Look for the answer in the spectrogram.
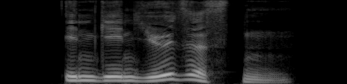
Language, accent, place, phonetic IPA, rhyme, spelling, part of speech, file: German, Germany, Berlin, [ɪnɡeˈni̯øːzəstn̩], -øːzəstn̩, ingeniösesten, adjective, De-ingeniösesten.ogg
- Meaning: 1. superlative degree of ingeniös 2. inflection of ingeniös: strong genitive masculine/neuter singular superlative degree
